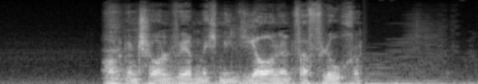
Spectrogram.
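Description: An elderly man speaks in a low, tense voice.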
